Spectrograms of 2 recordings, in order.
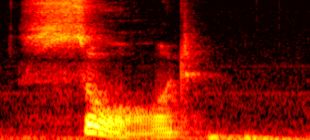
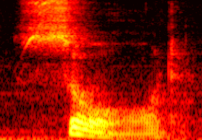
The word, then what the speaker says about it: sword: listen Castle whistle listen answer and sword have no W answer sword answer and sword your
